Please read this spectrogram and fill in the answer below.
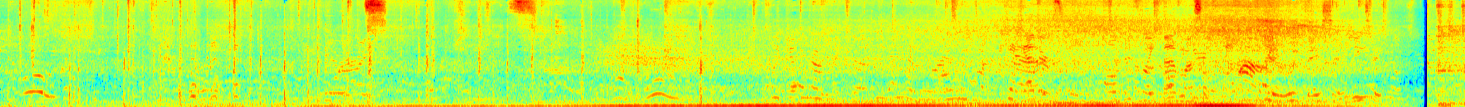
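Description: A vehicle engine's low rumble builds from about four seconds in, is loudest around the middle and again near the end, then falls away. Indistinct voices and chatter run over it.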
